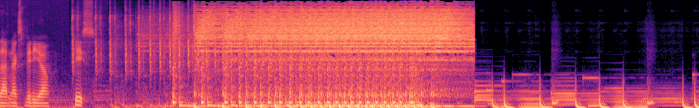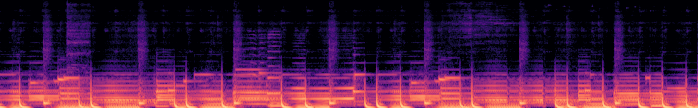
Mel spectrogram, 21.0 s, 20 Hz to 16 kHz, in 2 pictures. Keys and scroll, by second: 0.8 ctrl+alt+shift+super++.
